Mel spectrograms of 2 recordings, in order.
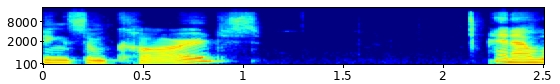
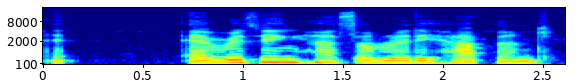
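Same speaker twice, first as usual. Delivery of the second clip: ordinary talk, nothing marked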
